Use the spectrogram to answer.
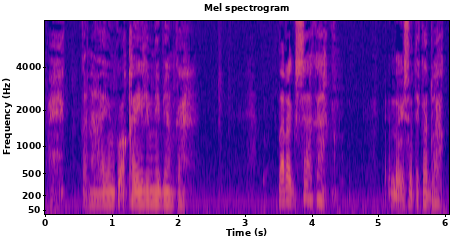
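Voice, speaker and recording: A man's voice: medium pitch, a little slow, fairly bright tone, slightly rough. A man playing a smitten, naive young student in an Ilocano radio drama. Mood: lovestruck.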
